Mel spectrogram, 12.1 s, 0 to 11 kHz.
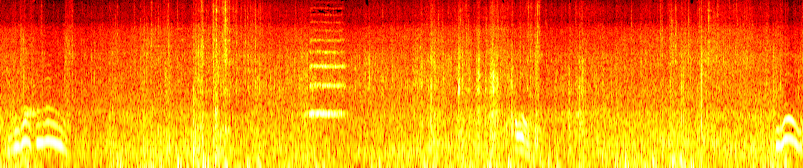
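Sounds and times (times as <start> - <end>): mountain bike rattling over rocks: 0.0 - 11.8
brief squeal: 4.6 - 5.3.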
